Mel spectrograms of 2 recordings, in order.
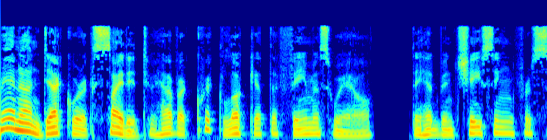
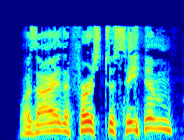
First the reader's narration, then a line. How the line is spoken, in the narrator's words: cried Ahab to all the men standing around on the ropes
